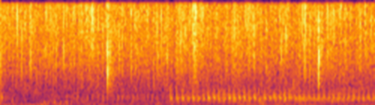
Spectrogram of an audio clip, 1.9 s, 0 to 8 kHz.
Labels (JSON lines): {"label": "biophony, croak", "recorder": "SoundTrap 500"}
